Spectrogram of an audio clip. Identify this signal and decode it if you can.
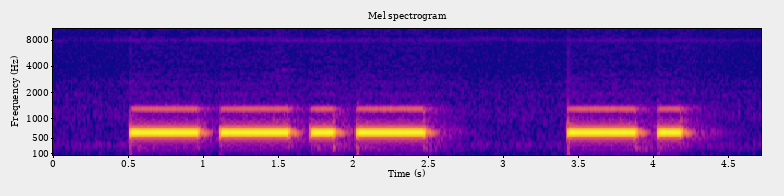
Morse code, heard as a keyed tone, about 8 wpm, 650 Hz. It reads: Q N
